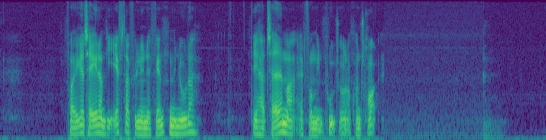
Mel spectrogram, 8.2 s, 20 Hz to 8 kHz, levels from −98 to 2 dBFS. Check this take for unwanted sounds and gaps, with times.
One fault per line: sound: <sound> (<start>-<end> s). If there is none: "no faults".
no faults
